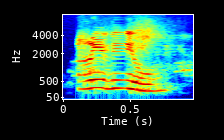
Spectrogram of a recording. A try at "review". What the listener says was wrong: Yeah, perfect. You can speak better and you have very good accent.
